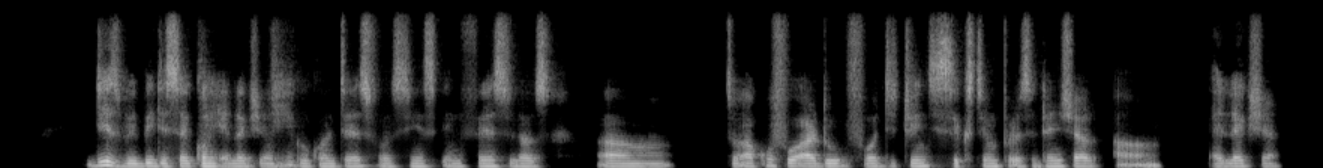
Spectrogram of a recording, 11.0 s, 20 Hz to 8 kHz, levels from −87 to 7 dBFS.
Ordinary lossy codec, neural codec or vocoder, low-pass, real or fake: none; codec, 24 kHz, 0.5 kbps, DualCodec; 7.2 kHz; fake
